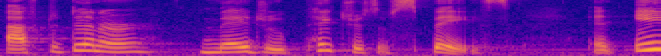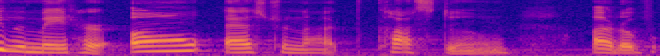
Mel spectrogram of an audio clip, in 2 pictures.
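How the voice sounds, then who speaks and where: A woman reading a children's story aloud in an expressive way, speaking directly to young listeners. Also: medium pitch, unhurried, creaky. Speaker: story time reader. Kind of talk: reading a children's picture book aloud with asides.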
